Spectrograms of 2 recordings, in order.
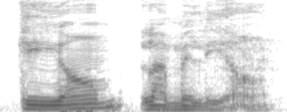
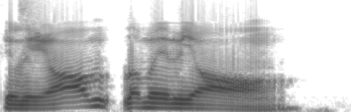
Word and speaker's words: Guillaume Lamillion: Guillaume Lamillion. Guillaume If it Lamillion. doesn't rhyme, you're not pronouncing it right. Guillaume Lamillion.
